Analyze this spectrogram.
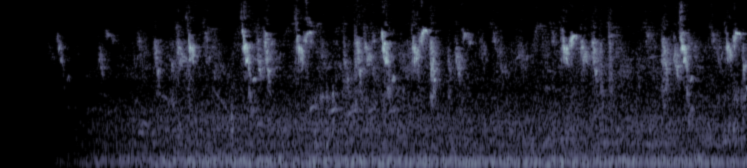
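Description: Birds chirping: many short, high chirps in quick succession over a faint steady low hum, starting about half a second in.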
